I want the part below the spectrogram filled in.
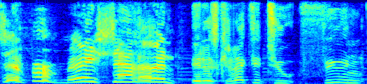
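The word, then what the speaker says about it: Fyn: it is connected to foon island not finn island by the great belt bridge completed in 1998.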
